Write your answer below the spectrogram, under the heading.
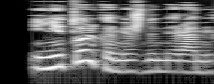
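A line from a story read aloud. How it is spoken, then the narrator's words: Amused snort. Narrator (Russian): хмыкнул Клим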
